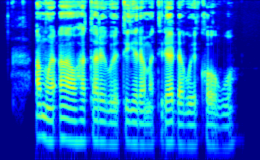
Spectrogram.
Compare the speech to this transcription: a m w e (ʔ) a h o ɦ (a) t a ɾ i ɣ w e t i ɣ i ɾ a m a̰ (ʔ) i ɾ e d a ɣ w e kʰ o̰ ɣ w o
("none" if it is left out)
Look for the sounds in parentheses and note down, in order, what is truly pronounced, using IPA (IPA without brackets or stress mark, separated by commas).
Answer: ʔ, a, t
